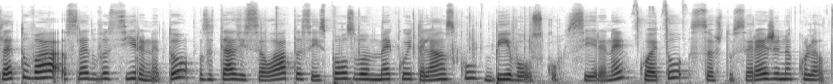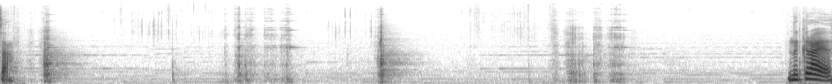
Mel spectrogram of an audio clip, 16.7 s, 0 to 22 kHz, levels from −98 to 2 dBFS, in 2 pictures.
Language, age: Bulgarian, 20-39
